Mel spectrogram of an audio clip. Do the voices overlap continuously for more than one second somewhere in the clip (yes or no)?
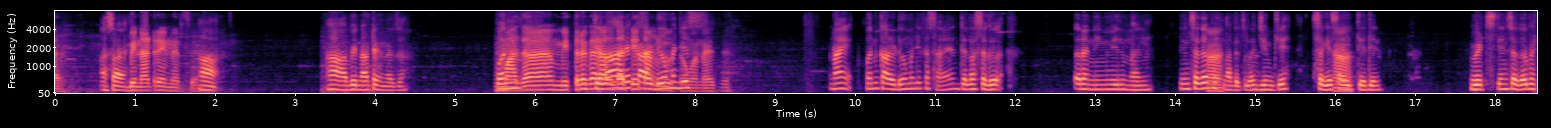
yes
